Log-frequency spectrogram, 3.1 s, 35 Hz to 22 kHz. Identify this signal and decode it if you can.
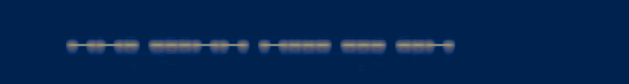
Morse code, heard as a keyed tone, about 35 wpm, 700 Hz. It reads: G3BSU
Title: DXCC-100 Call Signs - 5 Characters - Repeated 3x - 35wpm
